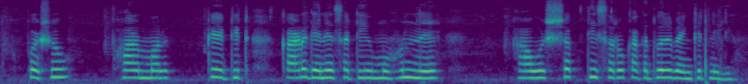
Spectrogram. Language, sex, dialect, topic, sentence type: Marathi, female, Varhadi, agriculture, statement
